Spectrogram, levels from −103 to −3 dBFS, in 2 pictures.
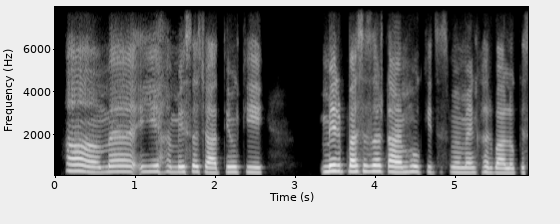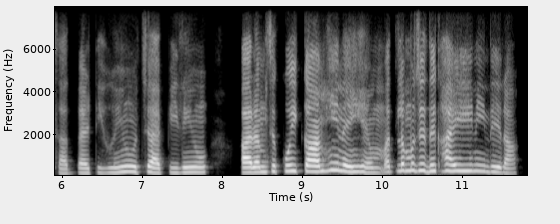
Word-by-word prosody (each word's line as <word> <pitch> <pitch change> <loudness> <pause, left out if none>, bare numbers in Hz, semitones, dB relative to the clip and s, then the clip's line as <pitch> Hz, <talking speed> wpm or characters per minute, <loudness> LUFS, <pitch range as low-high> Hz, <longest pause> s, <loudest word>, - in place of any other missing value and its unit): हाँ, 285 -5 +1
मैं 260 +2 -3
ये 265 +2 -4
हमेशा 250 0 -2
चाहती 230 -2 -2
हूँ 245 0 +1
कि 235 -1 -4 0.8
मेरे 285 +2 +5
पास 270 +1 +4
ऐसा 280 +1 +2
टाइम 245 -2 +3
हो 265 -1 0
कि 250 0 -12
जिसमें 235 0 -8
मैं 225 0 -2
घरवालों 225 -3 -2
के 215 +2 -10
साथ 200 -3 -8
बैठी 215 +1 -4
हुई 225 +2 -4
हूँ, 260 0 +3
चाय 245 -3 +1
पी 220 +1 -10
रही 235 +1 -1
हूँ, 240 0 0 0.5
आराम 235 +1 +6
से, 275 +2 -3
कोई 290 +2 0
काम 270 0 +8
ही 340 +1 +1
नहीं 260 -3 +3
है 230 -3 -1
मतलब 290 +5 -2
मुझे 320 0 0
दिखाई 295 +1 +1
ही 295 0 0
नहीं 290 -2 -5
दे 250 -1 0
रहा। 210 -2 -6
250 Hz, 200 wpm, -20 LUFS, 230-275 Hz, 0.8 s, काम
